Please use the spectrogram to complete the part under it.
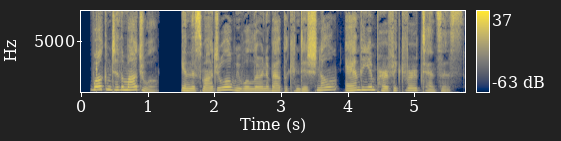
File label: eLearning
